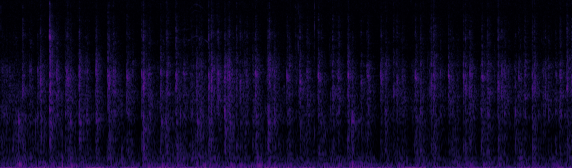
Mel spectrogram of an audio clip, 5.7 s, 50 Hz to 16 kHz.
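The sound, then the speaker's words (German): Rapid, steady typing on a computer keyboard, recorded with a Shure SM7B microphone, with dense, irregular key clicks and no voices, continuing for several seconds. “Ich hau jetzt mal in die Tastatur und wir werden sehen, wie die Geräusche sich auf der Aufnahme niederschlagen.”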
